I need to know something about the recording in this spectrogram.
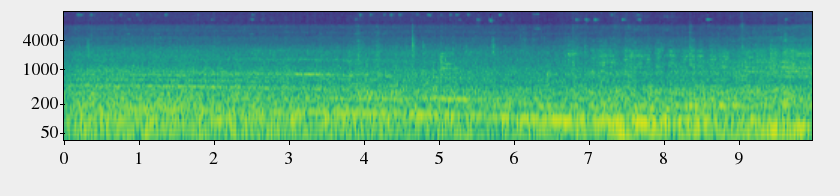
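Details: M923A2 ROPS military truck, in-cab while driving: loud diesel drone with faint irregular tick-and-scrape rattles, worst on right-hand turns and under load; suspected rear transmission mount echoing through the cab.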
